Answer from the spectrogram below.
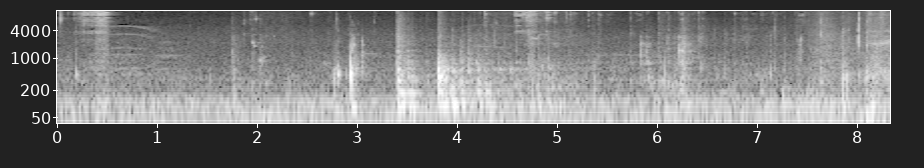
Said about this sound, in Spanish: disculpen, vamos por un poquito de agua para cerrar esto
